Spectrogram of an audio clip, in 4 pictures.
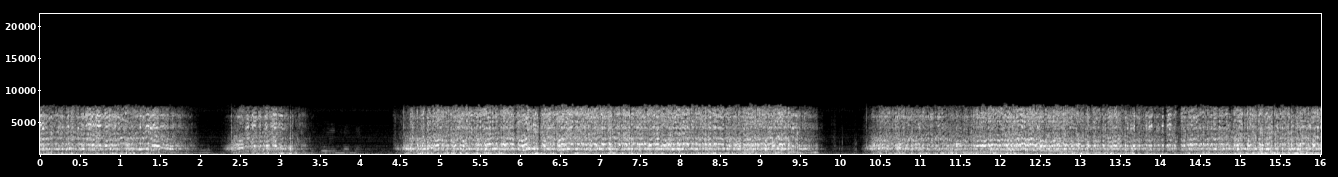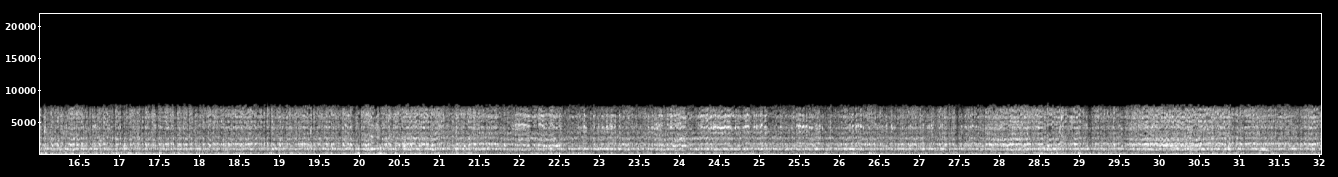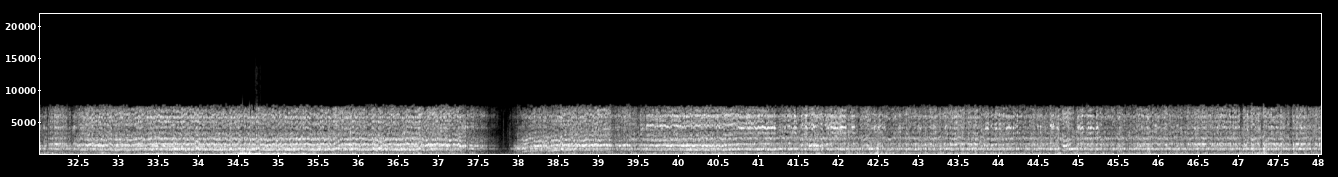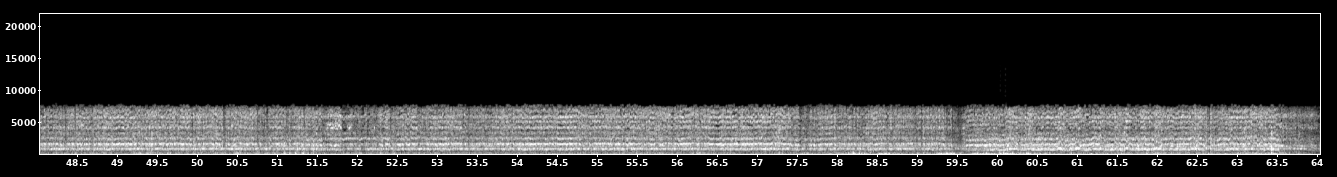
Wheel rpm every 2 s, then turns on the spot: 140, 40, 160, 230, 150, 150, 200, 230, 230, 230, 230, 230, 230, 230, 230, 220, 200, 190, 130, 190, 230, 230, 230, 230, 230, 230, 230, 230, 230, 220, 200, 140.
none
